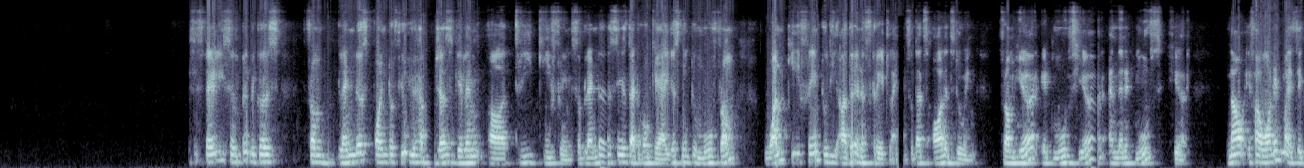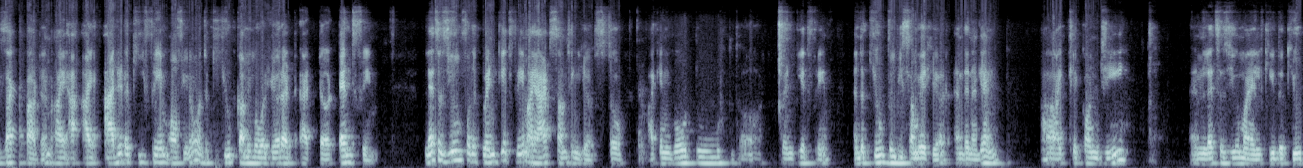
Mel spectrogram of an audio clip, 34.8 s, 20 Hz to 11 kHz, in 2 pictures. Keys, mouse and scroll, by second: 32.4 g.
